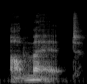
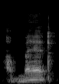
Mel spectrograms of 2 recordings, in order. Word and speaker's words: Ahmet: Ahmet, I believe that's how you pronounce his name, Ahmet Ertegun, a legend behind the scenes, president of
